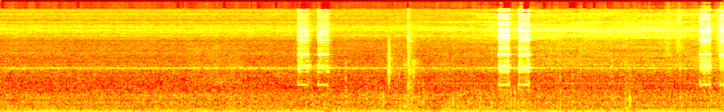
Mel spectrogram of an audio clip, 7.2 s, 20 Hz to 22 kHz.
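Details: DJI Phantom 3 Standard drone: short double high-pitched beeps about every two seconds over a steady motor hum; intermittent beeping, cause unclear.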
